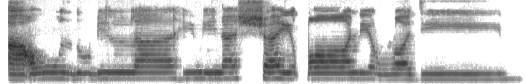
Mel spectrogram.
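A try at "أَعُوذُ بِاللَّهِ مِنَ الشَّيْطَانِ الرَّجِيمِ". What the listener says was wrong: Mimnya jangan hilang. Nirrojim. Kasih bainiyah mimnya ya di akhir ya.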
